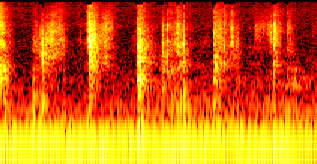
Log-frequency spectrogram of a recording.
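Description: Tarot cards shuffled and drawn close up, a quiet run of soft riffling flicks and snaps in short irregular bursts, alone and faint.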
